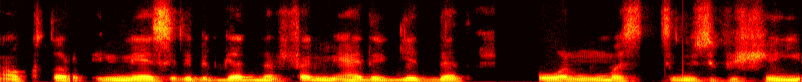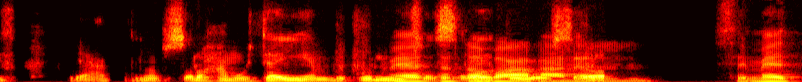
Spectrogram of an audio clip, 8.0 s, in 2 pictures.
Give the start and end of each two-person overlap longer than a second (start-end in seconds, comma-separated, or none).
5.8-7.1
